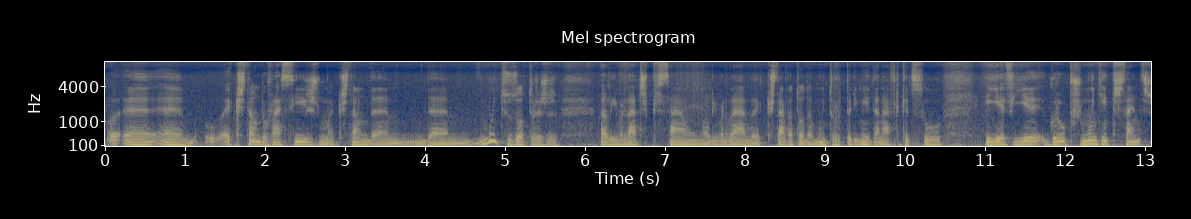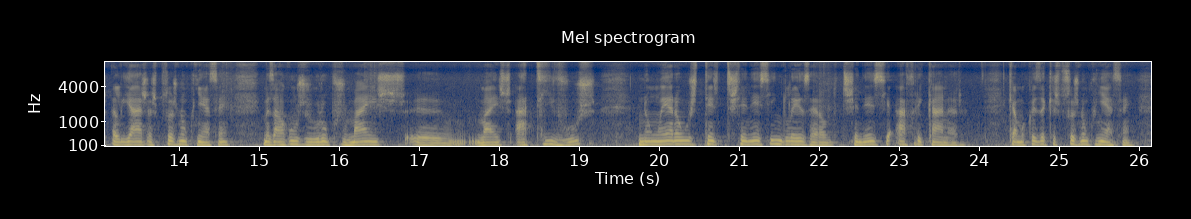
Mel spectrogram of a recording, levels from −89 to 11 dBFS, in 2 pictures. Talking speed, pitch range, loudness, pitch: 145 wpm, 100-120 Hz, -20 LUFS, 105 Hz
